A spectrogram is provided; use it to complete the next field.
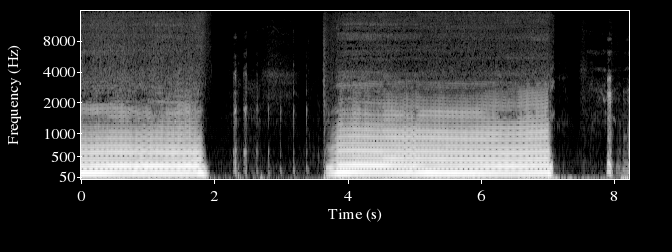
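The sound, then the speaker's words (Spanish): A person imitates a ship's horn with their voice, producing two long, loud, steady droning blasts separated by a short pause, with faint background noise between them. “Oye, chico, yo que yo tengo efecto en la boca.”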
